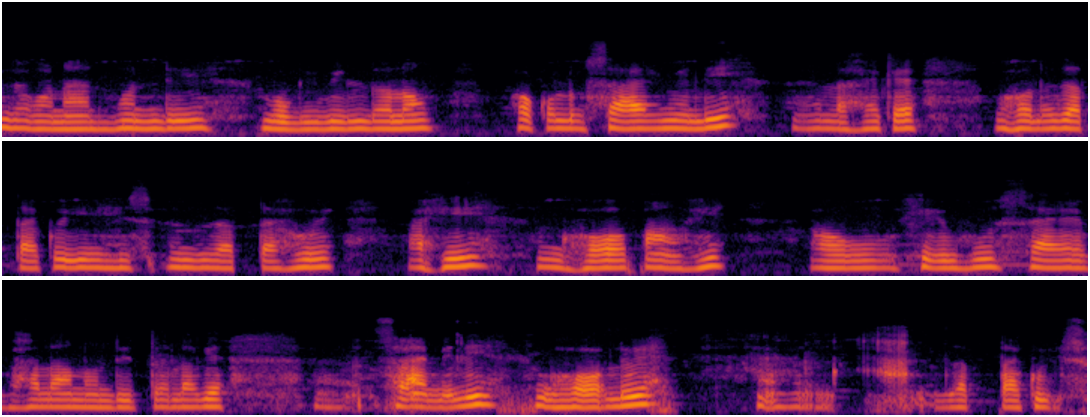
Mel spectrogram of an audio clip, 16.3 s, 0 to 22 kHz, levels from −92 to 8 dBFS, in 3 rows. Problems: background sounds at intervals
